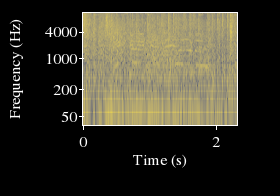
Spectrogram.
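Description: Sustained, dense gunfire on a battlefield, rapid overlapping shots and bursts filling the whole moment at close range, with shouting voices mixed in.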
